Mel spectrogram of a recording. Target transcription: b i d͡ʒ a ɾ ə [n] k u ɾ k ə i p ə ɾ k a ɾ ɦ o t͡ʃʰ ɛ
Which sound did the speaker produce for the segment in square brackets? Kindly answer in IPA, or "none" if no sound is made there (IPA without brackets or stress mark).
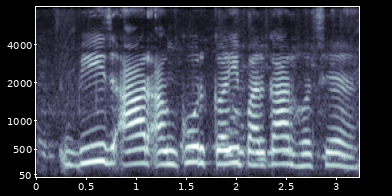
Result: ŋ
